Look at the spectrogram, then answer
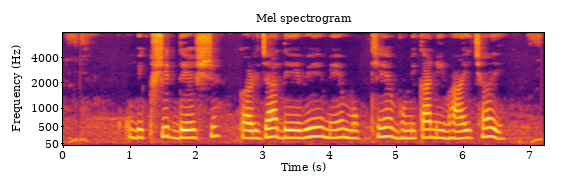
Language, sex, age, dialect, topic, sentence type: Magahi, female, 18-24, Western, banking, statement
